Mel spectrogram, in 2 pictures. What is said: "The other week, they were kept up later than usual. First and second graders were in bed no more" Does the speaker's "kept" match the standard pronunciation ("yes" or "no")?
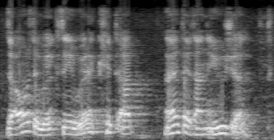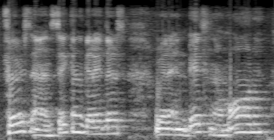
no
